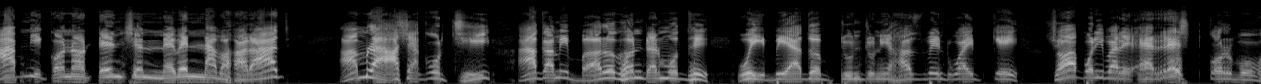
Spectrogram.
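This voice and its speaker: A man's cartoonish character voice at a fairly slow pace. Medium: puppet show.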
